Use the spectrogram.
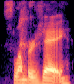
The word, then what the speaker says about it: Schlumberger: Yeah, I never could pronounce it right until somebody actually from the company was like, pretended, say it's French. Schlumberger. Anyway, like Fabergé.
